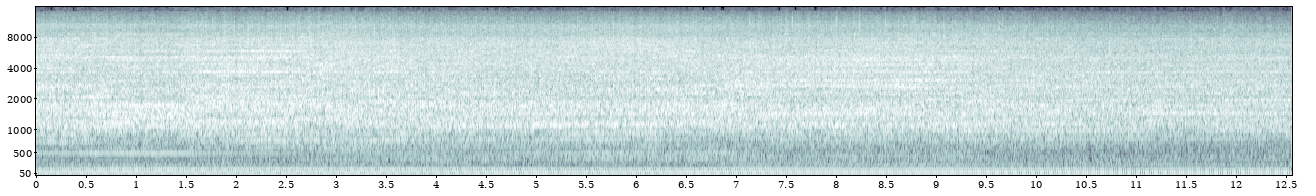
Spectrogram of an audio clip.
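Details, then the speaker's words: Turbo B16-swapped Honda CR-V on Hondata S300, first start after clearing a VTEC code with VTEC disabled, catch can lines not yet fitted: steady even low rumble, revs through cleanly, no knocks, misses or ticks; normal idle. "Oh, it revs through. It revs through."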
